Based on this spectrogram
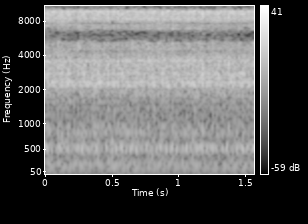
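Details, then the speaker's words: Classic engine on twin Weber DCOE carburetors, idle mixture screw adjusted until a further quarter turn no longer changes engine speed; smooth constant idle with an unchanging beat and no hunting; mixture set right, normal idle. "There, you see how that last quarter turn has had no effect on engine speed? That's the engine telling you that it's happy with the amount amount of fuel that it's getting, and you're in the right ballpark."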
